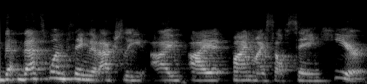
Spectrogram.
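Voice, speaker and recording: Speaking with an American accent, a woman keeps a moderate pace. Her pitch varies in an ordinary way. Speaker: university staff member, former journalist. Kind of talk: personal storytelling on a video call. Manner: hesitant, many fillers.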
